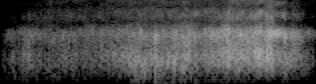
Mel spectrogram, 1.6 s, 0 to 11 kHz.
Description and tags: The parameters used for the analysis were:
- window: blackman
- window size: 1601
- FFT size: 2048
- magnitude threshold: -90
- minimum duration of sinusoidal tracks: 0.1
- maximum number of harmonics: 20
- minimum fundamental frequency: 100
- maximum fundamental frequency: 2000
- maximum error in f0 detection algorithm: 5
- max frequency deviation in harmonic tracks: 10
stochastic approximation factor: 0.2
